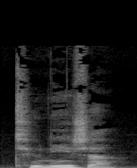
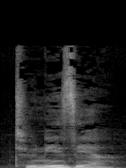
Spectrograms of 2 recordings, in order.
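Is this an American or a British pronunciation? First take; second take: American; British. First: It is said with an American pronunciation. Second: It is said with a British pronunciation. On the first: "the American pronunciation is Tunisia" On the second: "The British pronunciation is Tunisia"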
